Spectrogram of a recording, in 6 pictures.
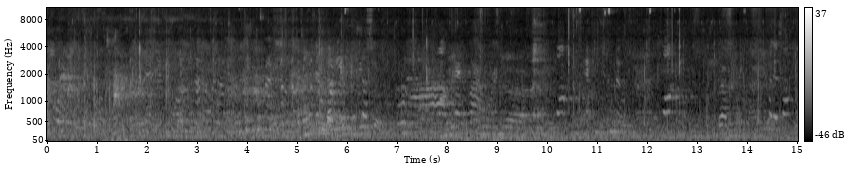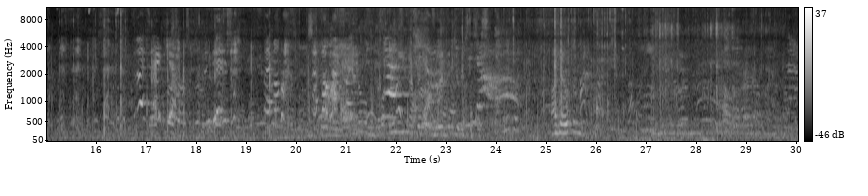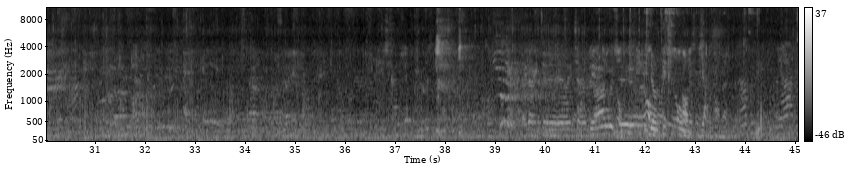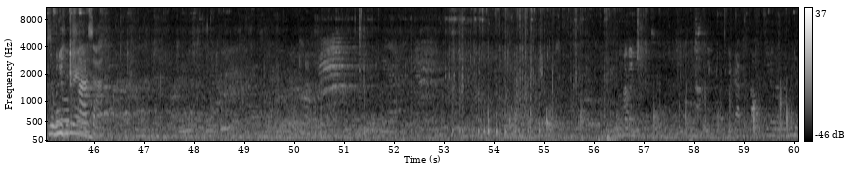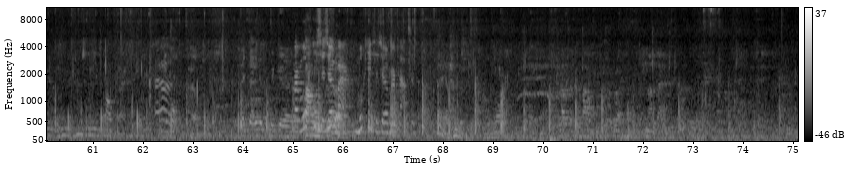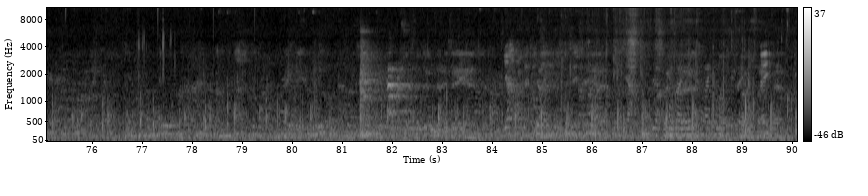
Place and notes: Het Binnenhof, Den Haag, Nederland - Voetgangers on the Binnenhof
Pedestrians on the Binnenhof. Movers working in the background.
Binaural recording.
Den Haag, Netherlands, 12 March 2016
